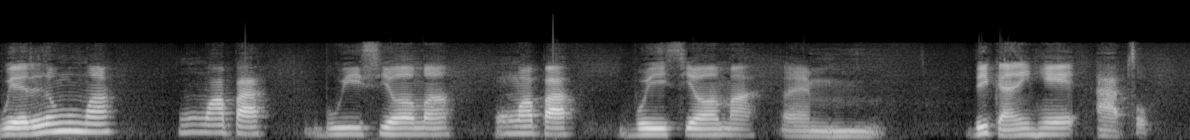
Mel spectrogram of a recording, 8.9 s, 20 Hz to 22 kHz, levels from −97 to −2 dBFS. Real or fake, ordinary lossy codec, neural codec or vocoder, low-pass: fake; AAC, 64 kbps; codec, 16 kHz, 1 kbps, X-Codec, HuBERT features, trained on LibriSpeech; 7.2 kHz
